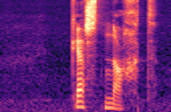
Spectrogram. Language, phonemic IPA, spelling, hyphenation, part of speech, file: Dutch, /ˈkɛrst.nɑxt/, kerstnacht, kerst‧nacht, noun, Nl-kerstnacht.ogg
- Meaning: Christmas night (night from 24 December to 25 December)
